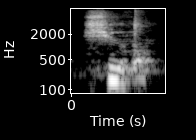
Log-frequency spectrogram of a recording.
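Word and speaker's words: chuva: right make sense but because it's Portuguese the CH becomes an SH and therefore it is shuva a little bit more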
